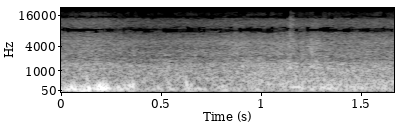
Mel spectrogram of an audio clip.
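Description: Wind roars across the microphone over rushing ocean waves as a sailboat crosses the Sea of Cortez, a dense, continuous wash with a few low thumps of water against the hull.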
